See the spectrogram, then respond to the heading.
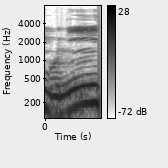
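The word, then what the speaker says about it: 무늬: 다만 세 번째 것은 자음 더하기 의는 의를 이로 발음한다, 의를 이로 발음한다 라고 하는 것.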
